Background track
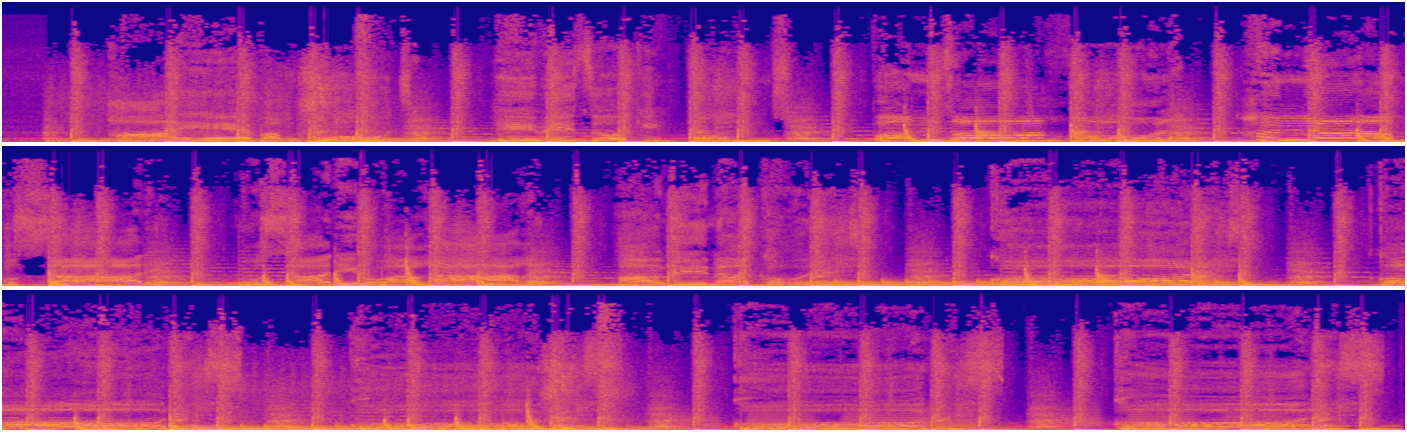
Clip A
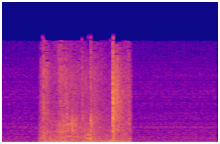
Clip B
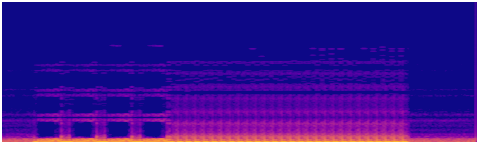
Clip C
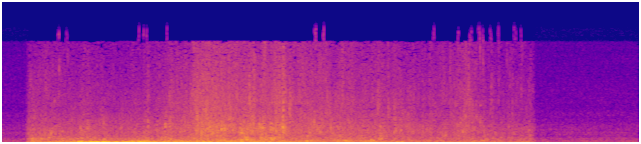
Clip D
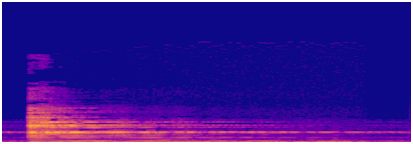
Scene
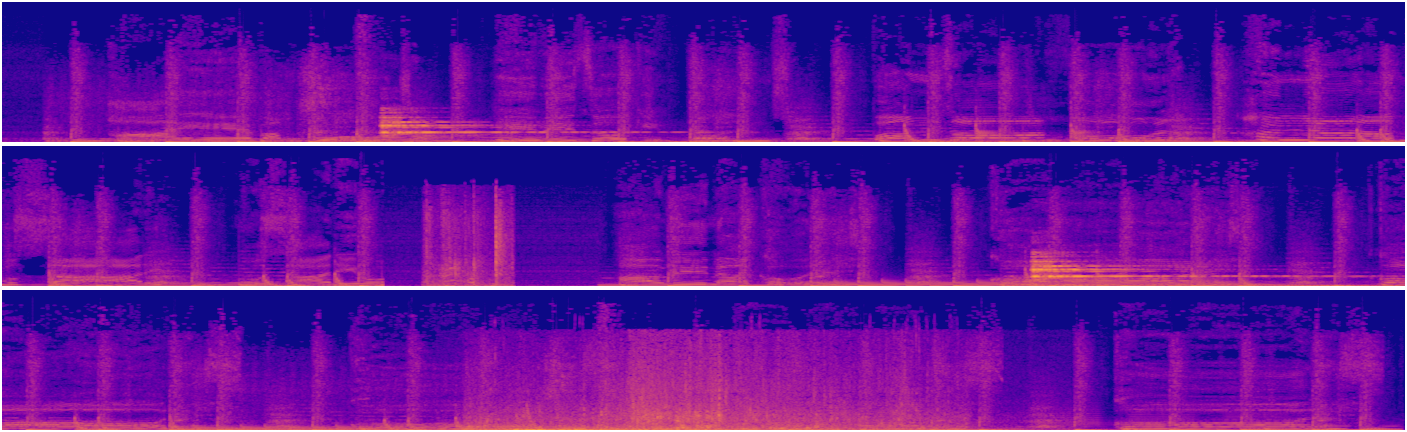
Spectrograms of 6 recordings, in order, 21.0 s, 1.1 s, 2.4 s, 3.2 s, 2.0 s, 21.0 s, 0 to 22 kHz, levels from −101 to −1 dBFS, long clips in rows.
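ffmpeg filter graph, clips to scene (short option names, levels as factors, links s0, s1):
-filter_complex "[4:a]asplit=2[s0][s1];[0:a]volume=0.106,asplit=2[s2][s3];[s2]atrim=end=8.934[s4];[1:a]atrim=end=1.08,asetpts=PTS-STARTPTS,volume=0.2[s5];[s3]atrim=start=10.006[s6];[s0]atrim=end=2.04,asetpts=PTS-STARTPTS,volume=0.376,afade=t=in:d=0.004:c=hsin,afade=t=out:st=2.036:d=0.004:c=hsin,adelay=1760[s7];[s1]atrim=end=2.04,asetpts=PTS-STARTPTS,volume=0.668,afade=t=in:d=0.004:c=hsin,afade=t=out:st=2.036:d=0.004:c=hsin,adelay=12030[s8];[3:a]atrim=end=3.18,asetpts=PTS-STARTPTS,volume=0.299,afade=t=in:d=0.004:c=hsin,afade=t=out:st=3.176:d=0.004:c=hsin,adelay=16210[s9];[s4][s5]acrossfade=d=0.004:c1=hsin:c2=hsin[s10];[s10][s6]acrossfade=d=0.004:c1=hsin:c2=hsin[s11];[s11][s7][s8][s9]amix=inputs=4:normalize=0"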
